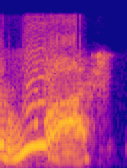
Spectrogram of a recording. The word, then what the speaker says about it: Ruach: Now, the word Ruach is spelled R-U-A-C-H, means breath or spirit.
